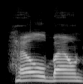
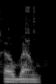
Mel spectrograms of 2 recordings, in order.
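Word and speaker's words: Hellbent: and he'll be sleep hellbound one got it I'll remember that is that was that the power armor no he he said correct pronunciation if my name is hell-bent oh okay see ya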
